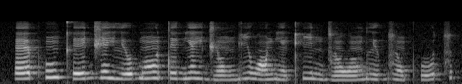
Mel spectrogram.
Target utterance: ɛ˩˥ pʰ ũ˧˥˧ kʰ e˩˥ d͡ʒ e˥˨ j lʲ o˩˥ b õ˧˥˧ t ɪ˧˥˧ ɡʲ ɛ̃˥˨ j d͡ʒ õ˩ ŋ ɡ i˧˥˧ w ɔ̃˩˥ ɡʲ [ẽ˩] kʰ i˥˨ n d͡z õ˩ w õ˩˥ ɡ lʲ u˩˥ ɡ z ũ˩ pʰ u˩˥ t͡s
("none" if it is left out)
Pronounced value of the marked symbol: ẽ˩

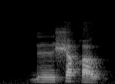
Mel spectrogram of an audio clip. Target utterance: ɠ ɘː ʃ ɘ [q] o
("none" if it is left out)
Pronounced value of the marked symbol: q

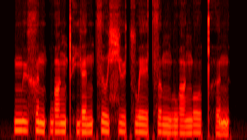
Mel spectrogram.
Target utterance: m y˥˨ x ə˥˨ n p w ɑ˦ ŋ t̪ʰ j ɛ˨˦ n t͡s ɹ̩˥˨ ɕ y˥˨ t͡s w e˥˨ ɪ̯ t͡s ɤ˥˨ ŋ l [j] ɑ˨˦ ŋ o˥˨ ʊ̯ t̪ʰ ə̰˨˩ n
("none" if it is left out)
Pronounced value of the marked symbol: w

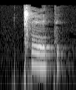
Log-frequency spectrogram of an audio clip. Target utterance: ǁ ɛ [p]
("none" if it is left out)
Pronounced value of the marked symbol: t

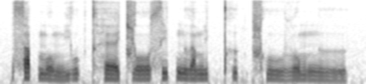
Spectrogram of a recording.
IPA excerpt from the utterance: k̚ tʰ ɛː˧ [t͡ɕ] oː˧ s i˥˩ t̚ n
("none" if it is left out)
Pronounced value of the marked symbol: t͡ɕ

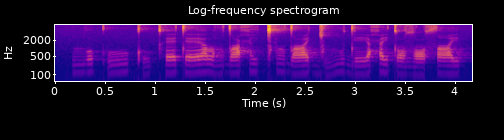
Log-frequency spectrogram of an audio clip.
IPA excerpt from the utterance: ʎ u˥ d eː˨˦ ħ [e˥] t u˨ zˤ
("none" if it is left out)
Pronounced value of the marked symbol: e˥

